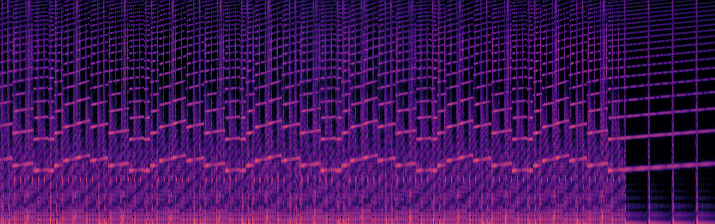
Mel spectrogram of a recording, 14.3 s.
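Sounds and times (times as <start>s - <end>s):
techno style music on a CSG8580R5 sound chip: 0.0s - 14.2s.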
